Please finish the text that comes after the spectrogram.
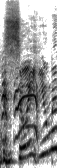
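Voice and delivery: soy human squeaked high through laughter; laughing mix-up. Real, not acted. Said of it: "Were you about to say soy human?".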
